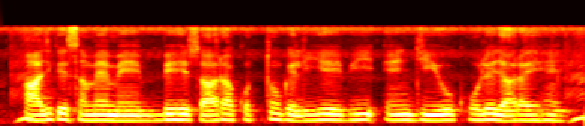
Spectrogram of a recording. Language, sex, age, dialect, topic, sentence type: Hindi, male, 25-30, Kanauji Braj Bhasha, banking, statement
